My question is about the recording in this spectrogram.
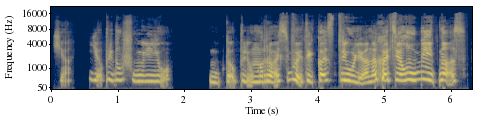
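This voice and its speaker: A woman voicing a furious young girl in a storybook, hissing and shrill, pitched far above her own voice. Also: measured pace, no echo, clean studio sound.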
